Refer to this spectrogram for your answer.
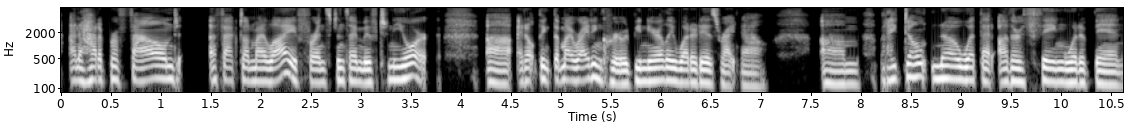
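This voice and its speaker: In a very clean, dry recording with a silent background and no echo, a woman speaks with an American accent at a fairly quick pace. Her pitch is very deep and low, and her intonation is fairly even. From Texas. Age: 40s. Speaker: author and podcaster. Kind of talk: casual chat.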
